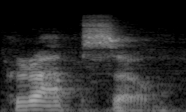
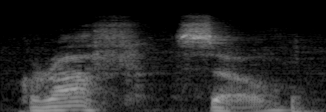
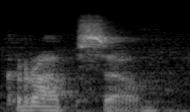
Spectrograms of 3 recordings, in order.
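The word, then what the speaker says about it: γράψω: sigma to it, but phi plus sigma becomes psi, and so we get grapso, not grafso, but grapso. The letters kappa, gamma, and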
